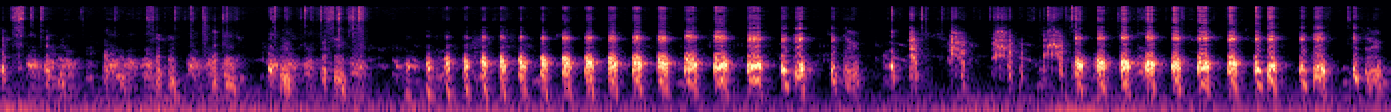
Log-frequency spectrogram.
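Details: Chukar partridge calling at length: a few loose clucks, then a long, regular chain of bright chuk notes about four per second, pausing briefly before another strong, rhythmic run.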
